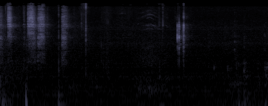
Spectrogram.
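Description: Pens scratch across paper in a few quick strokes at first, then settle into quieter, intermittent scribbling against a faint background, with no one speaking, as quiz players write down their answers during a countdown.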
